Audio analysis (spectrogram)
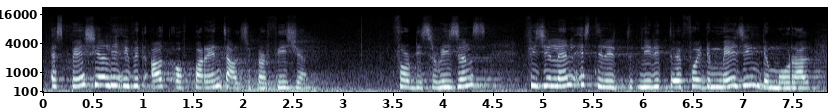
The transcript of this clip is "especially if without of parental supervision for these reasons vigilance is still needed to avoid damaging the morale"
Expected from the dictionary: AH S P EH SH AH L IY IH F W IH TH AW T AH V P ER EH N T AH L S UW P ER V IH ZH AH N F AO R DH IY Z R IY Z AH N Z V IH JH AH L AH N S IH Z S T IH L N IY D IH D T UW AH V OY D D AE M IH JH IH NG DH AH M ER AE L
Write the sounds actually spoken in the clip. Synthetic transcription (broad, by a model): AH S P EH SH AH L IY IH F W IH T AW T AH F P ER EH N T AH L S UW P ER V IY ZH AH N F AO R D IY S R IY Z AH N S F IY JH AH L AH N IH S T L N IY D IH D T UW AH F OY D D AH M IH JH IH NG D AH M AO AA L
